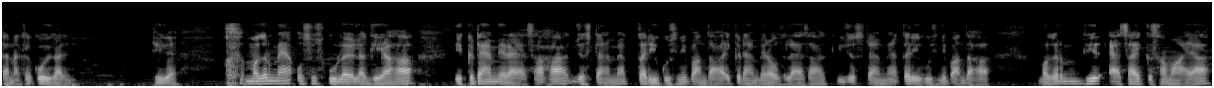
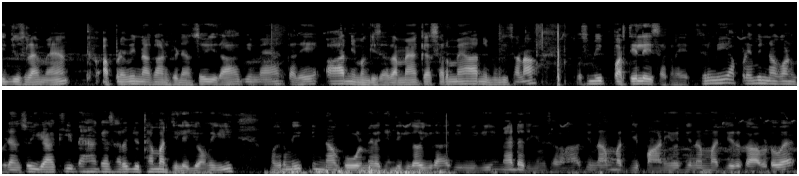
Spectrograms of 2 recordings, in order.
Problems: none marked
